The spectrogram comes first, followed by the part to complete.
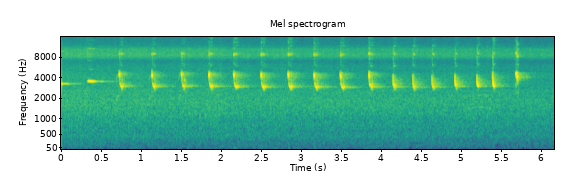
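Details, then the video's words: Actively singing percang bird: a short high whistle opens a long regular string of about fifteen crisp, descending chirps, roughly three per second, with no other clear sounds besides low hiss. "Burung percang gacor"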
